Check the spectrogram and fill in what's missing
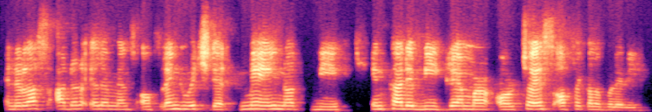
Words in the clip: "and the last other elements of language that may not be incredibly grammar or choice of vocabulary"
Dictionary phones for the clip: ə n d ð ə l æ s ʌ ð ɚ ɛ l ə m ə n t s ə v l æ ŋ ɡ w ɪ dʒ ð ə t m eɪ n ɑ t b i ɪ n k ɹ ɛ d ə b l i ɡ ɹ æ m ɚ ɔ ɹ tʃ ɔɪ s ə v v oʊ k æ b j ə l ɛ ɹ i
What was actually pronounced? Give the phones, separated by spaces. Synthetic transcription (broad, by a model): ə n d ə l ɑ s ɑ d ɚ ɛ l ə m ə n t s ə f l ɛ ŋ ɡ w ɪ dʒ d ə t m eɪ n ɑ t b i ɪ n k ɑ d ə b i ɡ ɹ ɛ m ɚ ɔ ɹ tʃ ɔɪ s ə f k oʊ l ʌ b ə l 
